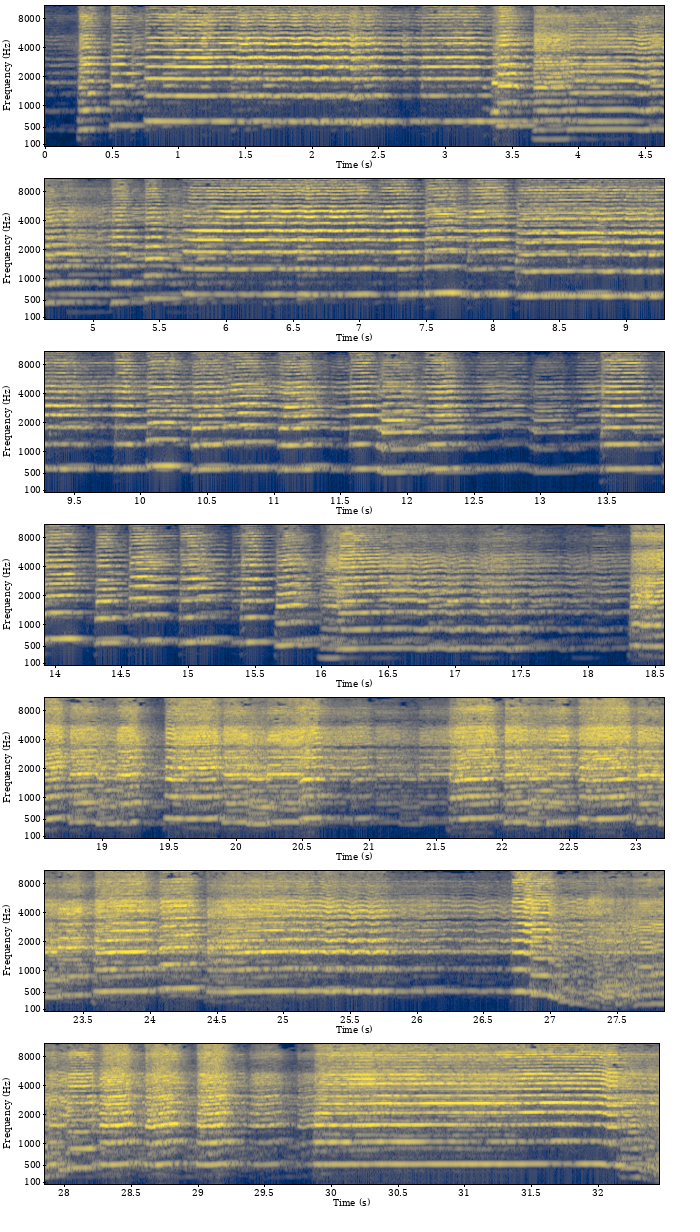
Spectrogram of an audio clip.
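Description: Cannonball tenor saxophone with a JodyJazz mouthpiece playing an improvised solo: long held notes at first, then from about eighteen seconds in faster, busier runs, with a deep swooping bend down and back up near the end.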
